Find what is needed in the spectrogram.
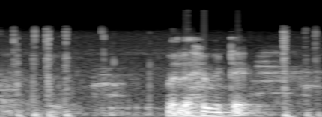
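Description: Computer keyboard being typed on: a quick run of key clicks through the first second as a word is typed in.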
